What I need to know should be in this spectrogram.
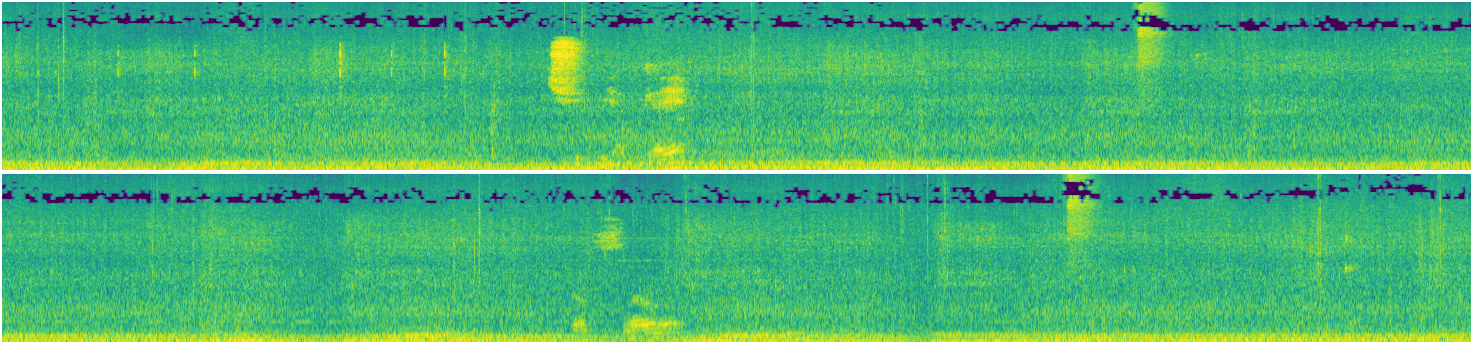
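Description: A heavy truck engine rumbles steadily at low speed.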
